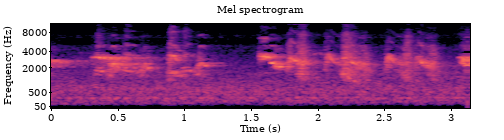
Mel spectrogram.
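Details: Red-whiskered bulbul of Thailand stock, a kept bird freshly out of its moult, gives a quick run of chirpy, bubbling notes, phrase following phrase with barely a break.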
